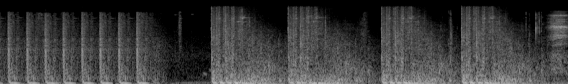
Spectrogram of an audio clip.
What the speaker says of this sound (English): Finished him off with the dual pistols up there.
